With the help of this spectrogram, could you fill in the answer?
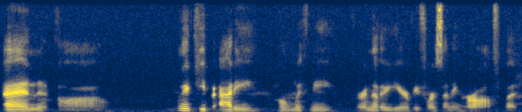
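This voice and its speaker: A young woman with a raspy voice from illness, chatting casually on a livestream, rambling and laughing between thoughts. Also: low-pitched, slight background noise. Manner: rambling, self-interrupting, laughs often. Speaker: livestream host. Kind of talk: casual live chat with viewers.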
